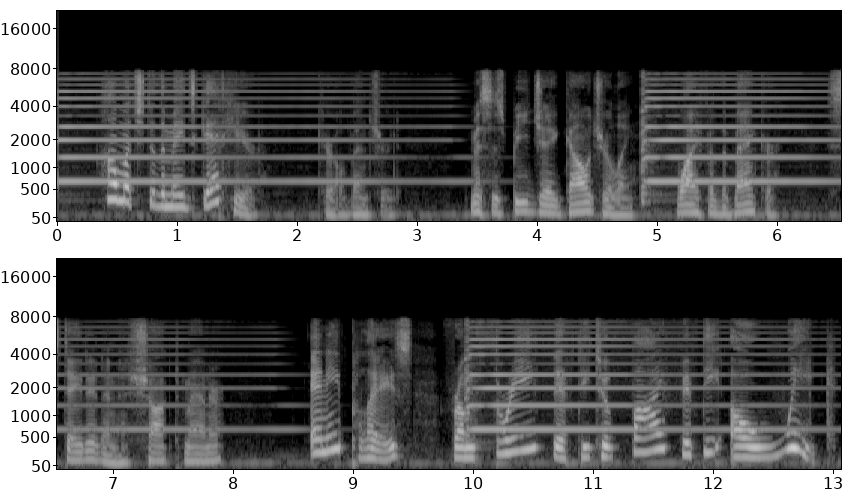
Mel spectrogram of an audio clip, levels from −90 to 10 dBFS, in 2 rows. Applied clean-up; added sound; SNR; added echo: none; Bowed string instrument; 6 dB; none.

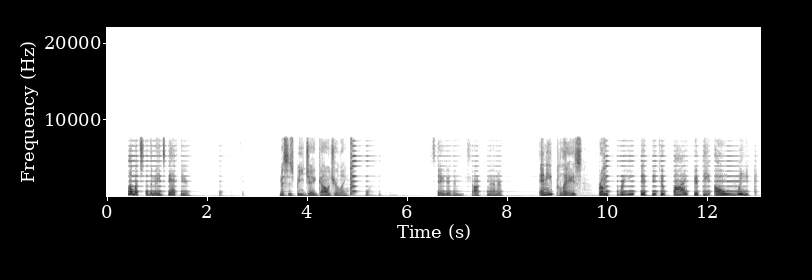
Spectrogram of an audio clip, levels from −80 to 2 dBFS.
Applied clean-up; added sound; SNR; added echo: neural mask model RNNoise.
